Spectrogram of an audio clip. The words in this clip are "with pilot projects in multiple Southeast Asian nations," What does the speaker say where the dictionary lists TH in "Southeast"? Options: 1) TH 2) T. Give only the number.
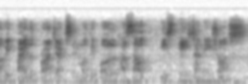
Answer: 2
